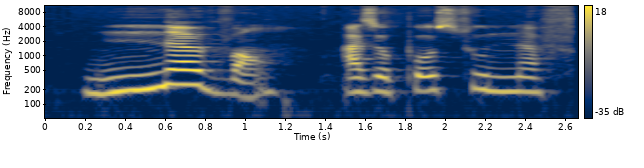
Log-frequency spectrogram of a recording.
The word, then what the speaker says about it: neuf: So you're going to say neuf. You're going to pronounce the F But if you have nine in the context of the age for example, you're going to say neuf ans.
